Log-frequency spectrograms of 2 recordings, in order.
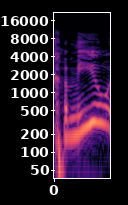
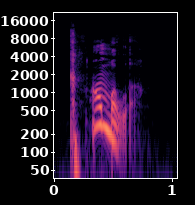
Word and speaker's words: Kamala: Because you said Camille and you said Camilla and you said something other. And her name is Kamala. I was like, dang. That's how I figured out it was the right way to say it.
